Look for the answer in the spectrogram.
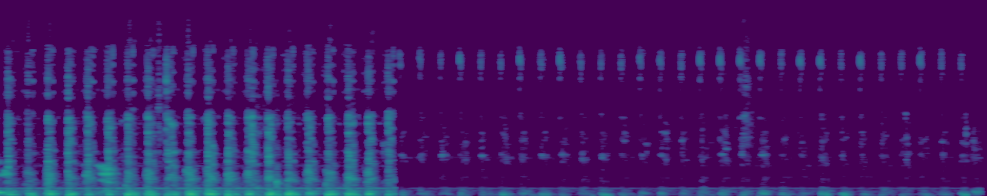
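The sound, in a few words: embroidery machine moving and stitching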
